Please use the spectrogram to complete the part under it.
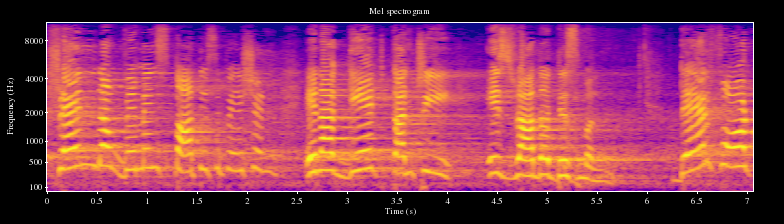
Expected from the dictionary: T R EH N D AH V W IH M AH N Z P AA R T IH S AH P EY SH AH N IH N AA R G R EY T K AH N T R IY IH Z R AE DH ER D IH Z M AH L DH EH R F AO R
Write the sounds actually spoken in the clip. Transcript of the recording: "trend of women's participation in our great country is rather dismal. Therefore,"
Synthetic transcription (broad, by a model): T R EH N D AH V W IH M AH N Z P AA R T IH S AH P EY SH AH N IH N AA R G EY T K AH N T R IY IH Z R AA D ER D IH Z M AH L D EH R F AO R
